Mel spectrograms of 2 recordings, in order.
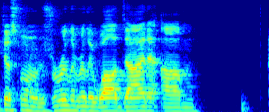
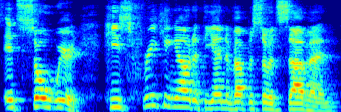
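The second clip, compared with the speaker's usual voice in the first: ordinary delivery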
